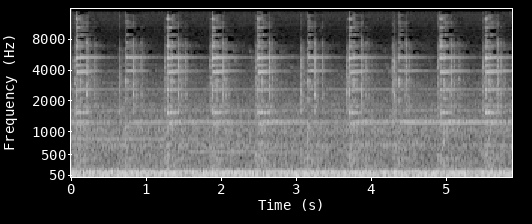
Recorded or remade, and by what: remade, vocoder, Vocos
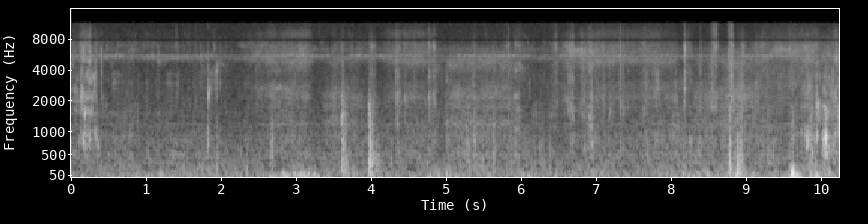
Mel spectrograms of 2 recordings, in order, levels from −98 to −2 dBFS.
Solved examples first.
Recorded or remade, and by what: remade, vocoder, Vocos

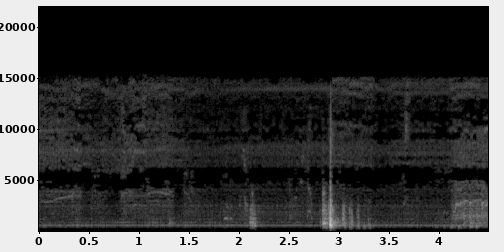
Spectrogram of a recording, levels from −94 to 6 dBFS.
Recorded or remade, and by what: remade, vocoder, Vocos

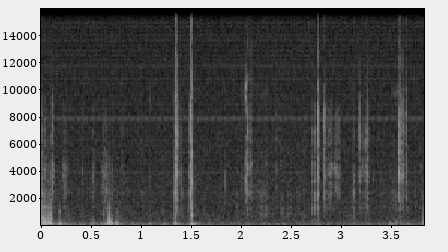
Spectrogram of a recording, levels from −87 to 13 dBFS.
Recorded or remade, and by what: remade, vocoder, Vocos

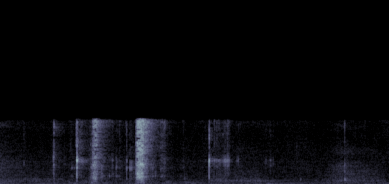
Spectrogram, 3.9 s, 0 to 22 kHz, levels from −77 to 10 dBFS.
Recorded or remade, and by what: recorded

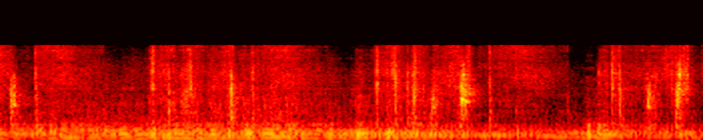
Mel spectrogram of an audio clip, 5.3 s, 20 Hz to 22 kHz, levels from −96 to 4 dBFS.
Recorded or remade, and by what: remade, vocoder, Vocos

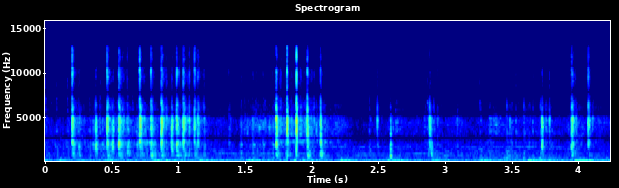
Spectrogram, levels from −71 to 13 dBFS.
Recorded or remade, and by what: recorded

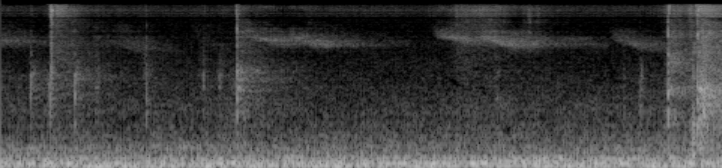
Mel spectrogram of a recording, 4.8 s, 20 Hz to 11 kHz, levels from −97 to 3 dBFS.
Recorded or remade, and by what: remade, vocoder, Vocos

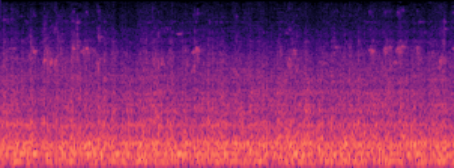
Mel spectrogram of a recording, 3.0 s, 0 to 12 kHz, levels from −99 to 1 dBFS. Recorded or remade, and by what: recorded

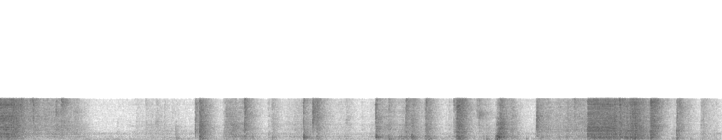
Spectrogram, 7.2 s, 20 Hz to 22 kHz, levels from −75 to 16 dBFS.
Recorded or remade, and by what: remade, vocoder, Vocos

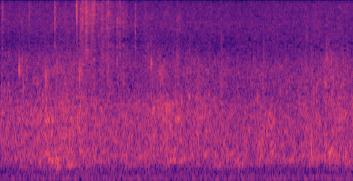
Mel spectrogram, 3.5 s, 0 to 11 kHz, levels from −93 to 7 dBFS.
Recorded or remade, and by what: remade, vocoder, Vocos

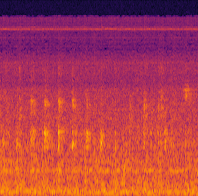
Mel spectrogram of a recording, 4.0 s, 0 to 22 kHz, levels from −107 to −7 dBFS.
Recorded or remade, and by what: remade, vocoder, Vocos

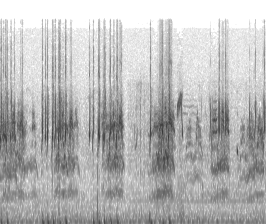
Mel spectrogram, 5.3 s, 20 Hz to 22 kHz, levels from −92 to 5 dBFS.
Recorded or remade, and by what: recorded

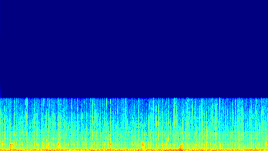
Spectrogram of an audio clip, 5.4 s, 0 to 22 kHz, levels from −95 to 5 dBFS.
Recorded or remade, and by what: recorded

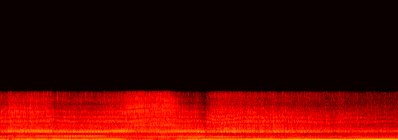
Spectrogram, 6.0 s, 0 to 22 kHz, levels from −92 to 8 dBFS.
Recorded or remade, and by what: recorded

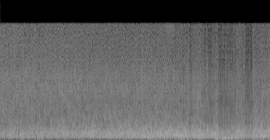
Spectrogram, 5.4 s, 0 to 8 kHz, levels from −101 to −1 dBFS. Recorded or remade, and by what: remade, vocoder, Vocos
